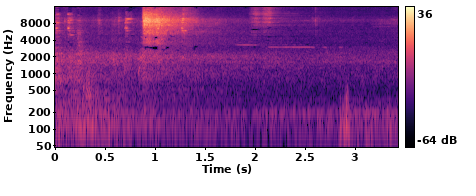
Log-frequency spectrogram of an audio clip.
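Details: CSX freight train starting as the locomotive brakes are knocked off. A sharp burst of escaping air comes first, then a dull clunk as the slack runs along the cars over a low rumble, with the brake cylinder moving. A normal air brake release.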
